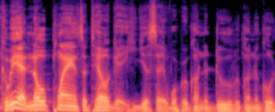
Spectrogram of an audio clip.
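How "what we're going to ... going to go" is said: put-on Caribbean accent, faster. Quoting what he said about their plans for the game: Caribbean accent. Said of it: "so I'm going to do the accent".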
